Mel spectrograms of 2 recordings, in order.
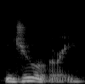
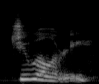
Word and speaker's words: jewelry: that's a hard pronunciation why do we take out the extra vowel it's supposed to be jewelry jewelry which might make it a little bit easier to go from that W because what we did is we shortened it in syllables we shortened it to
